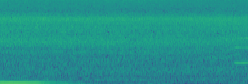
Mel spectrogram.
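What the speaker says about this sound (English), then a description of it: "we visited this peculiar waterfall near a rest area" A waterfall near a rest area in British Columbia on a foggy day makes a steady, soft broadband rush of falling water. A low engine-like rumble fades out in the first second and no one speaks.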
